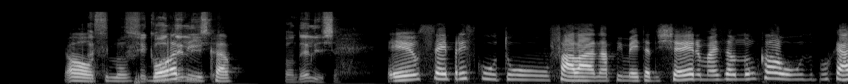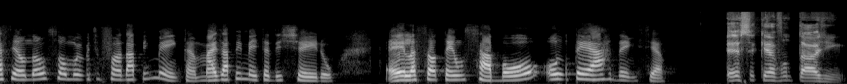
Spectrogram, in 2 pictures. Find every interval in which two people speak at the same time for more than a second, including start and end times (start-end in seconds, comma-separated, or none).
0.8-2.2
